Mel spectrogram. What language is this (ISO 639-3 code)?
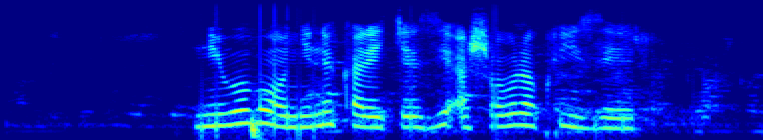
kin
